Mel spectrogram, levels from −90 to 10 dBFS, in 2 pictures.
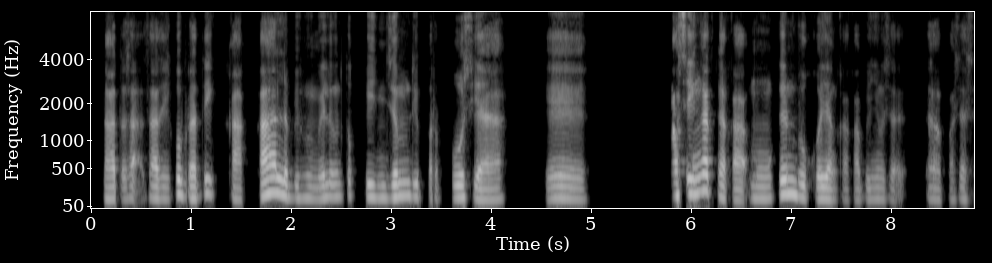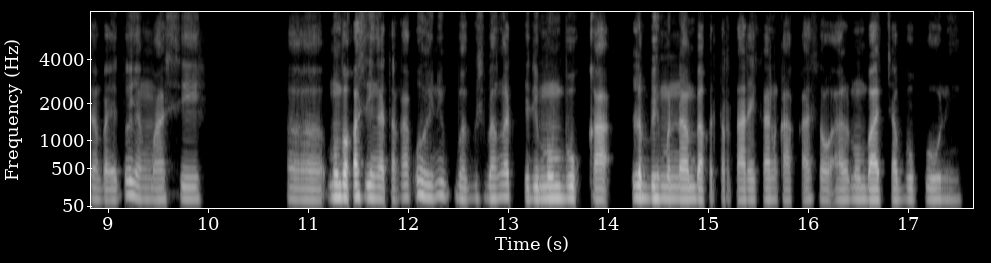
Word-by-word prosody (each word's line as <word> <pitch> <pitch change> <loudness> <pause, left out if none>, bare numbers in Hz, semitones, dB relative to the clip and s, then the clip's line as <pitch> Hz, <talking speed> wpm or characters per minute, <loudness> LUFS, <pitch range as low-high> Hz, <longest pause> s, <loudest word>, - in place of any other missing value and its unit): Nah, 125 - +3
terus 125 +1 -6
sa - - -1
saat 130 -2 +1
itu, 125 +7 -6
berarti 165 +3 +1
Kakak 125 +8 +4 0.2
lebih 130 -1 -8
memilih 135 +3 -2
untuk 155 +2 -10
pinjam 140 +2 +1
di 145 - -2
perpus 135 -1 -2
ya, 120 0 +1 0.4
oke. 125 -2 -1 0.8
Masih 150 +3 +2
ingat 210 0 +6
nggak, 140 - 0
Kak, 115 - +1
mungkin 130 +6 +1
buku 135 -2 -3
yang 115 - -5
Kakak 115 0 -13
pinjam, 120 0 -10
sa 115 - -13 0.3
eee, 120 -2 -8
pas 115 +1 -20
SMP 120 -1 -6
itu, 165 - -6
yang 130 -5 -3
masih, 125 +1 -5 0.9
eee, 120 -1 -4
membekas 140 0 +6
di - - +5
ingatan, 125 -1 -2
Kak, - - -26
"Oh 160 - +3
ini, 155 +3 -4
bagus 125 +1 -8
banget!" 145 +3 -1
Jadi 125 +1 -1
membuka, 130 -2 +2 0.2
lebih 130 -1 +3
menambah 125 -1 +2
ketertarikan 115 0 -4
Kakak 115 +1 -8
soal 115 0 -5
membaca 115 -1 +1
buku 120 0 -7
nih? 115 -1 -14
125 Hz, 170 wpm, -27 LUFS, 120-135 Hz, 0.9 s, ingat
